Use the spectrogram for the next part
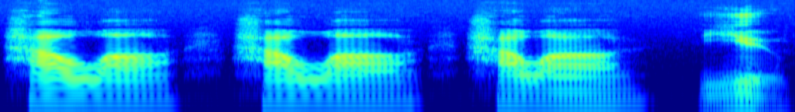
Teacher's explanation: we get what's called an intrusive W where the lips release away from their rounded position at the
